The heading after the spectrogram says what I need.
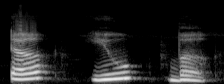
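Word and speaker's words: tube: ट यू ब, ट्यूब, ई साइलेंट।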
